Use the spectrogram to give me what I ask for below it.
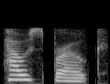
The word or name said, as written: housebroke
